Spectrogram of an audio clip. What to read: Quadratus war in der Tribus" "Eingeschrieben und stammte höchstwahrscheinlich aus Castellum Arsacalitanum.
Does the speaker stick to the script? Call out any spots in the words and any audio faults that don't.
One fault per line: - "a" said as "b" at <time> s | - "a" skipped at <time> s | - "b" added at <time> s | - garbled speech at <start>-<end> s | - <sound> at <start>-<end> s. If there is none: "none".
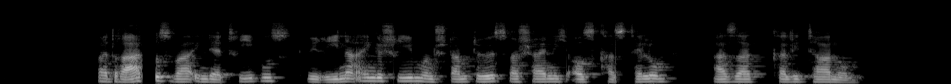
- dropout at 1.4-1.6 s
- "Quirina" added at 3.0 s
